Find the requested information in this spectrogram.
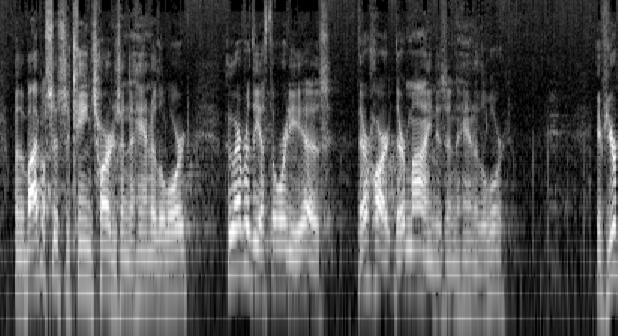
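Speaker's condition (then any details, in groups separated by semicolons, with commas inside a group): Cleft lip and palate; called hair lip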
